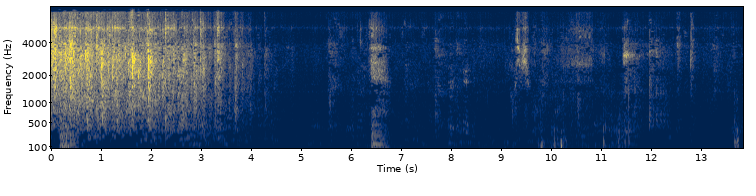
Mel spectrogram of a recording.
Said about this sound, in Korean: 예, 우리 할머니가 용기가 있으시네. 박수 한번 쳐주세요.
